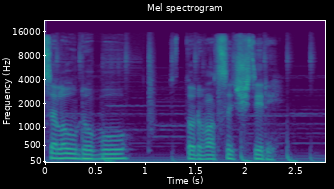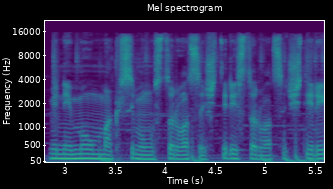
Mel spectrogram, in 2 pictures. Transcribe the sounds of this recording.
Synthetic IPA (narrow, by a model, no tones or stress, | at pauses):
t͡sɛlo̞wdo̞bu | st̪o̞dvat͡sɛt̪t͡ʃt̪ɪɾɪ | mɪnɪmumːaksɪmumst̪o̞dvatt͡sɛt̪t͡ʃt̪ɪɾɪst̪o̞dvat͡sɛt̪t͡ʃt̪ɪɾɪ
